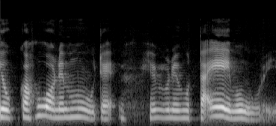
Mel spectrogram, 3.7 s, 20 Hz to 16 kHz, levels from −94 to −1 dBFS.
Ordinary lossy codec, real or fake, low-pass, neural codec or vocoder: none; fake; 9.9 kHz; autoencoder, 22.05 kHz, a latent of 192 numbers a frame, VITS, trained on one speaker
